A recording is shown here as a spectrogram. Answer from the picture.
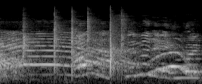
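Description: A man shouts a long, drawn-out "Yeah!", followed by a few sharp hand claps about a second in, amid other voices.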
